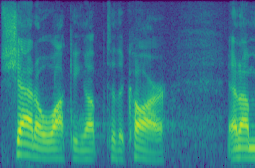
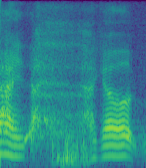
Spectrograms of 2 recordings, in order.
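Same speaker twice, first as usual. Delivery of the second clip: ordinary delivery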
